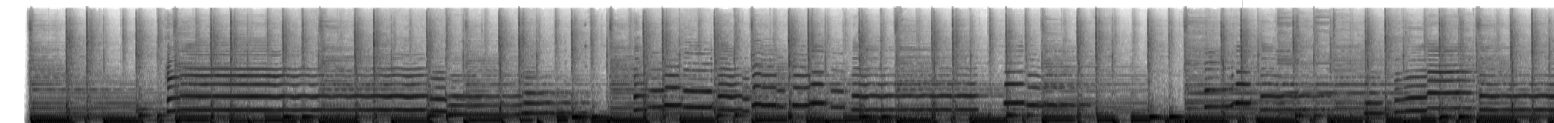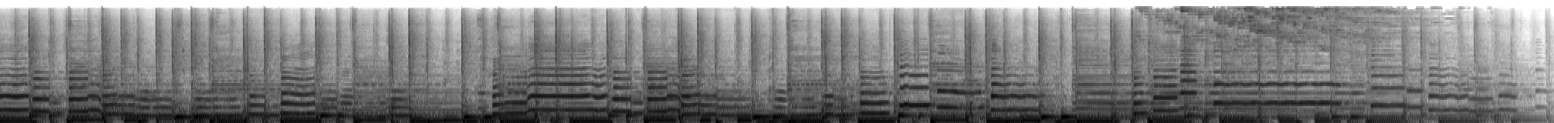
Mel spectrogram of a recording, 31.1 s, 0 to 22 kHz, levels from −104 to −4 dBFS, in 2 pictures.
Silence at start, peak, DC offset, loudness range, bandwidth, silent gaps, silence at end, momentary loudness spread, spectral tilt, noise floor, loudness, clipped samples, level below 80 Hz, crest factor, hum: 0.3 s; 0 dBFS; under 0.1%; 1 LU; 17 kHz; none; 0.35 s; 5 LU; -7 dB/octave; -34 dBFS; -12 LUFS; under 0.1%; -18 dBFS; 10 dB; none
